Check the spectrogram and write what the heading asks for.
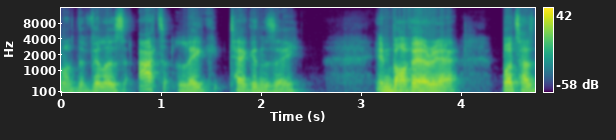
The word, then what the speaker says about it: Tegernsee: He also has some at a lake, which I've asked a German friend how to pronounce it so I don't get destroyed in the comments. It is Lake Tegernsee in Bavaria.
